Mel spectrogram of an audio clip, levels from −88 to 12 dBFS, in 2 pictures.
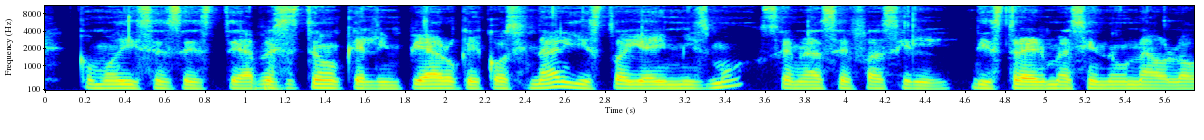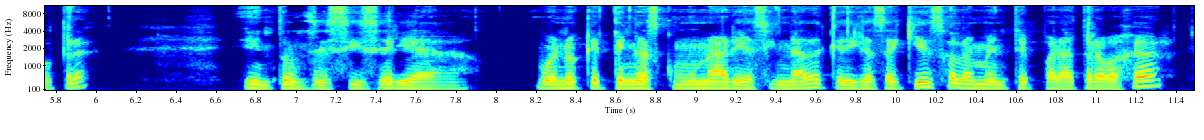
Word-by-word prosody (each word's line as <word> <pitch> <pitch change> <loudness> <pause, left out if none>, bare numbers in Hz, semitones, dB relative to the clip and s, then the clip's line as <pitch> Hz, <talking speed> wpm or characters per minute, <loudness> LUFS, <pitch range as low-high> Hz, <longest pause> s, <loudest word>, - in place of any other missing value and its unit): como 135 -2 -4
dices, 135 -2 +2
este: 125 +1 -2
"A 125 - 0
veces 140 0 +1
tengo 145 -2 +1
que 130 - -1
limpiar 125 +2 0
o 135 - -3
que 130 - -2
cocinar 140 +8 -1
y 160 -6 -2
estoy 135 +2 0
ahí 130 0 +1
mismo, 140 - -4
se 145 - -1
me 130 - -3
hace 125 +2 +1
fácil 120 0 -4
distraerme 130 -1 +2
haciendo 130 +2 0
una 130 -1 -2
o 125 - -2
la 120 0 -3
otra". 175 +10 -3 0.7
Entonces, 130 -3 -1
sí 135 - +1
sería 120 -3 0 0.3
bueno 140 -1 +2
que - - 0
tengas 135 -1 +3
como 135 -1 -4
un 130 0 +2
área 130 0 +4
asignada, 130 +4 +1
que 135 - -1
digas: 125 -3 +1
"Aquí 130 +7 +2
es 180 - +3
solamente 140 -6 0
para 120 -1 0
trabajar 155 - +2
130 Hz, 220 wpm, -24 LUFS, 125-140 Hz, 0.7 s, área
